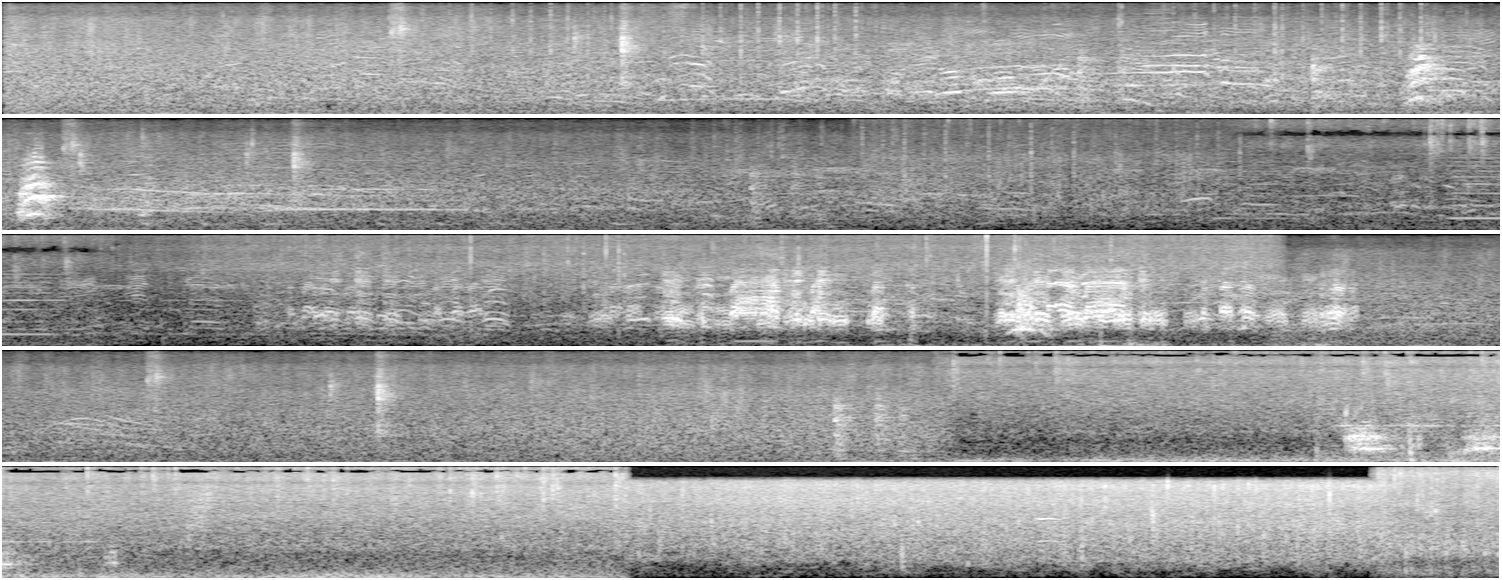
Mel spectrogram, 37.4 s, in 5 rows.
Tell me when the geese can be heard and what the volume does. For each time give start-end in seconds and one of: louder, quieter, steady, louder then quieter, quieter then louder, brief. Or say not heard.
16.2-21.8 louder.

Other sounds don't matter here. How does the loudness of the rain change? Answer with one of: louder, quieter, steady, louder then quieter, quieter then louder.
quieter then louder.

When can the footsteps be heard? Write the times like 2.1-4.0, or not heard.
not heard.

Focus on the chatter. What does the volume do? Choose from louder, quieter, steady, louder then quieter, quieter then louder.
quieter.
